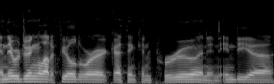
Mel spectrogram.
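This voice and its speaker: Over a quiet background, a man with an American accent speaks at a fairly low pitch. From US West Coast, Los Angeles. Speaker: biologist, PhD student. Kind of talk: interview.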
